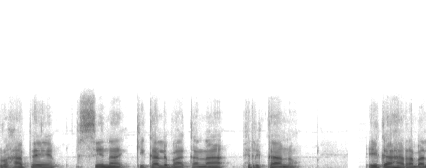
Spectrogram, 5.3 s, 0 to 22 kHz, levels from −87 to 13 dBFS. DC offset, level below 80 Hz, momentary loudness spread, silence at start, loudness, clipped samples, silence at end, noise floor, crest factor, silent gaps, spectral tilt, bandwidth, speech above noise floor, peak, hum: under 0.1%; -58 dBFS; 13 LU; 0 s; -21 LUFS; under 0.1%; 0 s; -64 dBFS; 18 dB; none; -7 dB/octave; 9.4 kHz; 45 dB; -4 dBFS; none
